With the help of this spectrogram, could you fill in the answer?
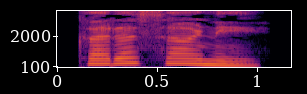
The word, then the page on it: ಖರಸಾಣೆ: kharasāṇe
